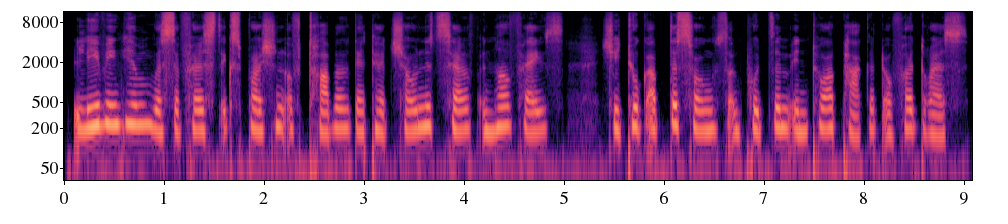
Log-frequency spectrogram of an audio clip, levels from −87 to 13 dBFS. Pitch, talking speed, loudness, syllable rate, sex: 195 Hz, 190 wpm, -20 LUFS, 4.4 syllables/s, female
